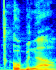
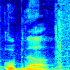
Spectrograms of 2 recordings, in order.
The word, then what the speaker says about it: Aubenas: Ici, alors, on est à Aubenas. On dit pas le S, hein. Non, ça s'écrit avec un S, c'est comme Paris. Et Aubenas.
